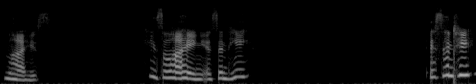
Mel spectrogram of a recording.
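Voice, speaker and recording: Fantasy audio drama: stubborn betrayed young refugee played by a woman, measured, intense, accusatory, piercingly bright, dry recording. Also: high-pitched, big pitch swings, no room sound, heavily acted. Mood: shaken, pleading. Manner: intense, accusatory, emotionally charged.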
